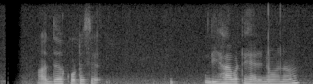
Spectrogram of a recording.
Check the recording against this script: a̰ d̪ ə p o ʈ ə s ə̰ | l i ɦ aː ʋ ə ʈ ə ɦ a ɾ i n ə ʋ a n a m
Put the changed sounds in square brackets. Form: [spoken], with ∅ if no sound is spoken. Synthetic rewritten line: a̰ d̪ ə [k] o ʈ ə s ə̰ | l i ɦ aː ʋ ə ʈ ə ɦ [æ] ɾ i n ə ʋ a n a m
